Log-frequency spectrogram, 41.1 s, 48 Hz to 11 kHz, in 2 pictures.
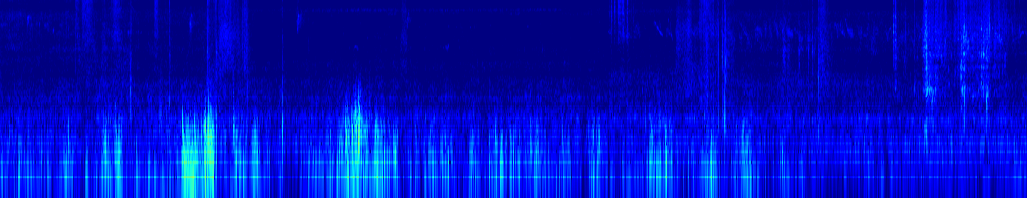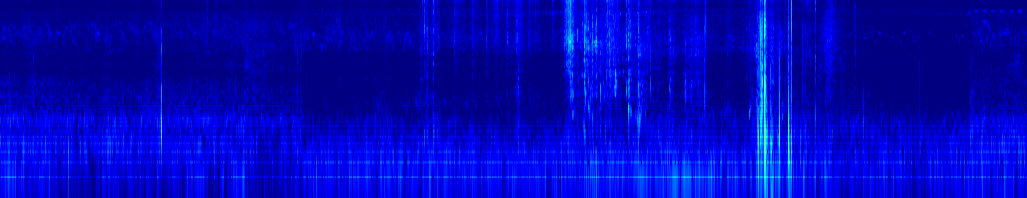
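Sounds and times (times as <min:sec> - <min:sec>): wind rumbling on microphone: 0:00.0 - 0:18.2, 0:32.2 - 0:38.6
rustles and clicks: 0:35.4 - 0:37.9.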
